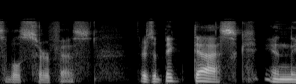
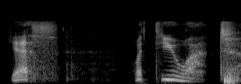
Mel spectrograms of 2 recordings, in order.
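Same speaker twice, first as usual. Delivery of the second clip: put-on very high, wizened elderly old-man voice; 10 semitones higher than usual. Voicing a wizened old man behind a desk: wizened old man voice. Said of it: "a wizened old man, and he looks up and he says".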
